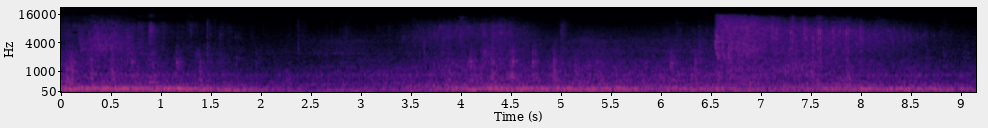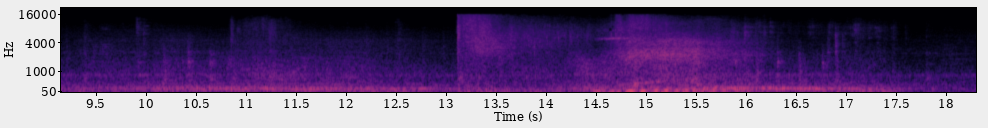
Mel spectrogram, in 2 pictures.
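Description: A roller coaster rattles and rumbles along its track.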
